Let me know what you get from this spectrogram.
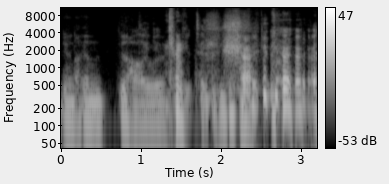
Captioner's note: laughter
